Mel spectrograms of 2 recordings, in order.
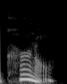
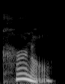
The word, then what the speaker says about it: colonel: two and eventually to kernel, which sounds just like the word for popcorn seed. So, the spelling is kernel with two L's and no R, but when you say it, it sounds like kernel with an R sound.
